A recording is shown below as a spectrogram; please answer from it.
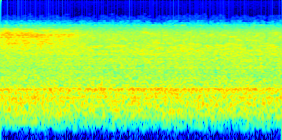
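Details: DIY waste oil burner after adjustments with thick disc, steady even roar with no pulsing, sputtering or surging, definitely putting out heat; firing cleanly with a stable flame, normal.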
